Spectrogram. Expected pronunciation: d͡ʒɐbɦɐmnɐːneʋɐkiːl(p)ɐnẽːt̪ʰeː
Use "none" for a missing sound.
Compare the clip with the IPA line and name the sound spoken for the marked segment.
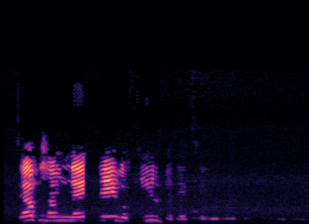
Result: b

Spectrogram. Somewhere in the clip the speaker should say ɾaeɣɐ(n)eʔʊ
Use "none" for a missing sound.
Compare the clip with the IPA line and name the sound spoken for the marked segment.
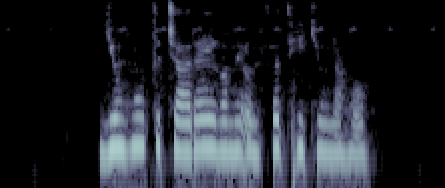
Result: m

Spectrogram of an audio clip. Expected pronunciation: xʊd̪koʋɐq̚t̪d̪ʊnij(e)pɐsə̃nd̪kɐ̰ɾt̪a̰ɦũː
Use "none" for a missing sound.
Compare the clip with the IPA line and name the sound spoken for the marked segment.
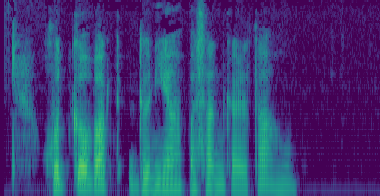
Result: a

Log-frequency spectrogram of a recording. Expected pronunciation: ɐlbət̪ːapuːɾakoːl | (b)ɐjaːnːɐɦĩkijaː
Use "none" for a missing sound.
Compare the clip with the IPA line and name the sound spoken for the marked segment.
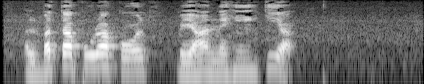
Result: b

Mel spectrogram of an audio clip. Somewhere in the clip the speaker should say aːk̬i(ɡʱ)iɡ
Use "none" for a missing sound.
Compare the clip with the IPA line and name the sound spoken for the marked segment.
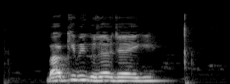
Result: bʱ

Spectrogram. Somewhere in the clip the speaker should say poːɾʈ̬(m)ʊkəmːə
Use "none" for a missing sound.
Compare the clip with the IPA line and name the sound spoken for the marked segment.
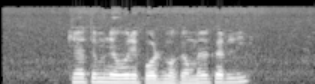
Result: m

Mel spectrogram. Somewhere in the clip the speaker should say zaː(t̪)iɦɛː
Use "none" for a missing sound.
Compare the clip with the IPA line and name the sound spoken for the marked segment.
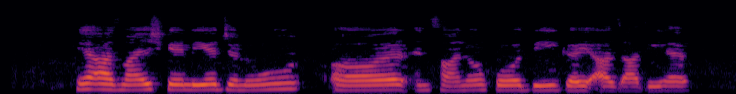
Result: d̪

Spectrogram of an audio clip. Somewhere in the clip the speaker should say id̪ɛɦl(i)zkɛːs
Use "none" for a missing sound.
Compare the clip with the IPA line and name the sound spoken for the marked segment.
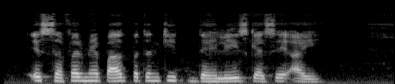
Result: iː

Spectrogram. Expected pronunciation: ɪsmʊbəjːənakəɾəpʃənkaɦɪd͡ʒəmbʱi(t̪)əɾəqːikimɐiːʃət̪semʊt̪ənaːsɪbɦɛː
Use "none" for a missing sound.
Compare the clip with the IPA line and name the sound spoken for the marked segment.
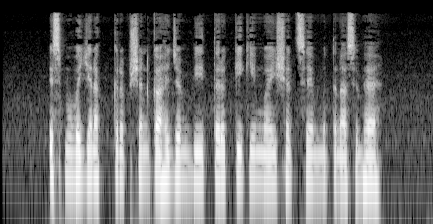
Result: t̪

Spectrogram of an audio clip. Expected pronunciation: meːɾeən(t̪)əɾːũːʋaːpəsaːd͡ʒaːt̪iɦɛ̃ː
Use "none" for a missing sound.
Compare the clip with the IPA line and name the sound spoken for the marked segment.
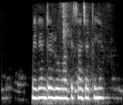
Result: d̪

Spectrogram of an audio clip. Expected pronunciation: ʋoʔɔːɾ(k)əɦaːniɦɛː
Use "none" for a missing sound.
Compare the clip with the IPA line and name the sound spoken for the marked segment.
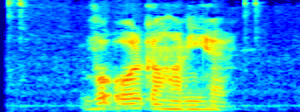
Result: k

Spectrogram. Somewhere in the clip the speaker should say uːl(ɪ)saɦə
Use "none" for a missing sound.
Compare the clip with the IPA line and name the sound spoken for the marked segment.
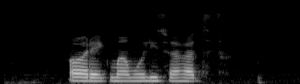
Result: i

